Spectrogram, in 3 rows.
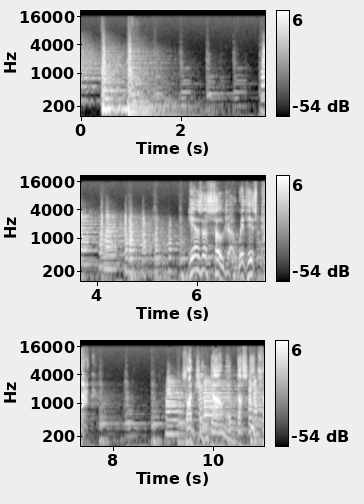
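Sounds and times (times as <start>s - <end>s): brass chamber ensemble march: 0.0s - 2.9s, 3.5s - 11.0s.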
